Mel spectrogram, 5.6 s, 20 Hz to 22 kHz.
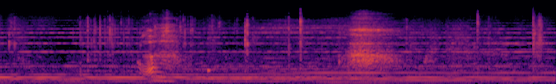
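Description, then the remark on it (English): A woman on a bus at the Shanghai quayside takes a couple of wet gulps and swallows from a bottle of water, washing down four ibuprofen tablets. This happens over a steady low engine hum with faint talk in the background. “She gulps down 4 tablets, washing it down with another bottle of water.”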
